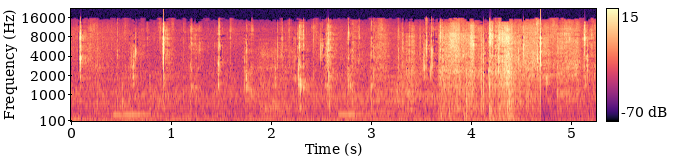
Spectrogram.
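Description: A person chewing hard-frozen ice cream with the mouth close to the microphone: irregular sharp crunches and bites, thickest around four seconds in.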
